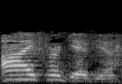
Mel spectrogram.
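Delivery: earnest, sincere, heartfelt delivery. Repeating the forgiveness after being told to mean it: sincere, meaning it. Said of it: "That's better".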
